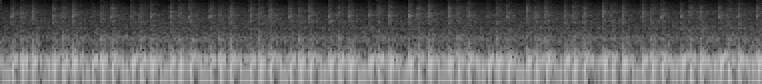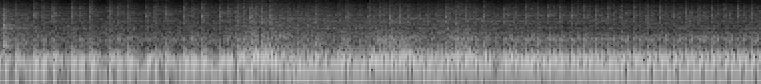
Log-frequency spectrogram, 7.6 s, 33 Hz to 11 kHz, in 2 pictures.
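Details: 2007 Harley Sportster 1200 Custom after no-start and oil leak repairs, possibly low or old fuel: lumpy, loping V-twin idle with steady uneven beats, no knocking or rattle; sounds healthy.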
